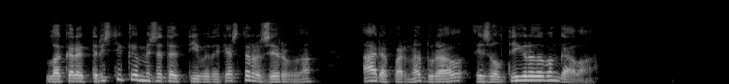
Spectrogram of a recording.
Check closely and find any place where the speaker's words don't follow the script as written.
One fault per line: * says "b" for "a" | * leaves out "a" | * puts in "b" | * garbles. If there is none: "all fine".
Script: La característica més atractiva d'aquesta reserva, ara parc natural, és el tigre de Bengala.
all fine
